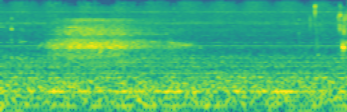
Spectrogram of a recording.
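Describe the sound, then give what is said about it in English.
A single long, slow deep breath drawn in through the nose, steady, with a soft airy hiss lasting a couple of seconds; no talking. “So let's do a deep breath together in through the nose”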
